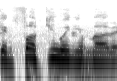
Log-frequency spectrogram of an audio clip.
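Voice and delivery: a hint of a New York rep cursing; mock New York insult. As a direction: fling the line like a rude New Yorker. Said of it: "with a New York accent".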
